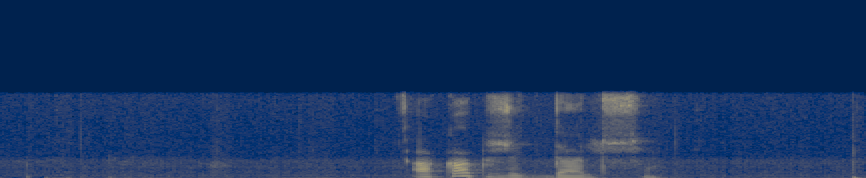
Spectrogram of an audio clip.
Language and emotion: Russian, sad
